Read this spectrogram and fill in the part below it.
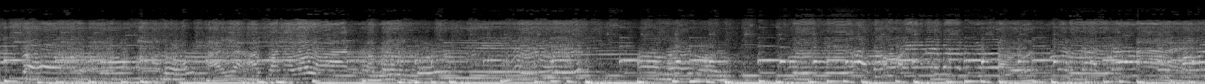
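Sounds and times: gamelan ensemble music: 0:00.0 - 0:12.0.

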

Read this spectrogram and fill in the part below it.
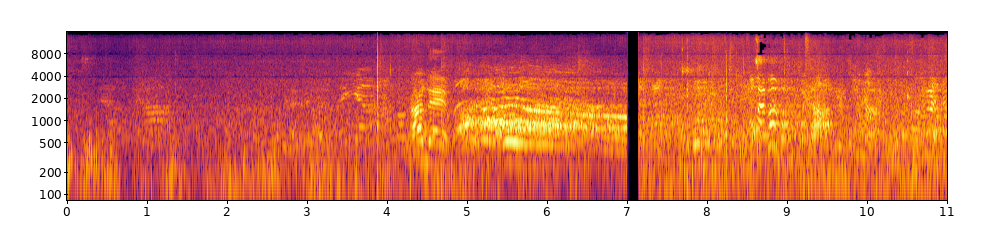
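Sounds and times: outdoor football game noise: 0:00.0 - 0:11.0
players shouting: 0:04.7 - 0:07.0.

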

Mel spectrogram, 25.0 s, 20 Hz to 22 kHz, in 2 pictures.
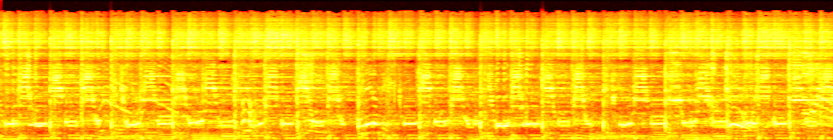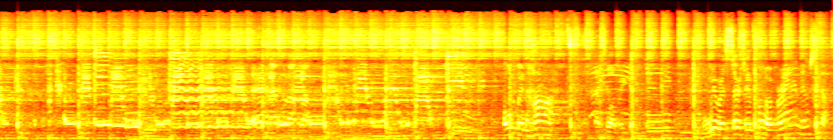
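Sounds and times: electric guitar lines: 0:00.0 - 0:20.8
drums and bass: 0:00.0 - 0:25.0.

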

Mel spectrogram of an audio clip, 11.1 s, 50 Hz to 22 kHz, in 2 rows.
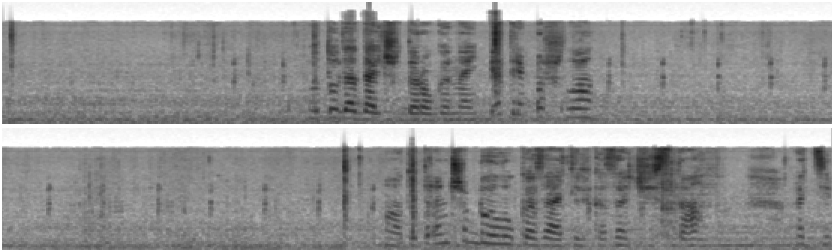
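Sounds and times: car engine and road rumble: 0:00.0 - 0:11.0
turn signal ticking: 0:00.0 - 0:11.0.

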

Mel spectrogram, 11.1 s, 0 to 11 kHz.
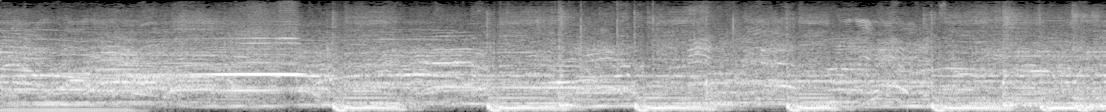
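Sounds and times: crowd shouting: 0:00.0 - 0:11.0
live hip-hop music over pa: 0:00.0 - 0:11.0
heavy bass hits: 0:03.3 - 0:03.9.

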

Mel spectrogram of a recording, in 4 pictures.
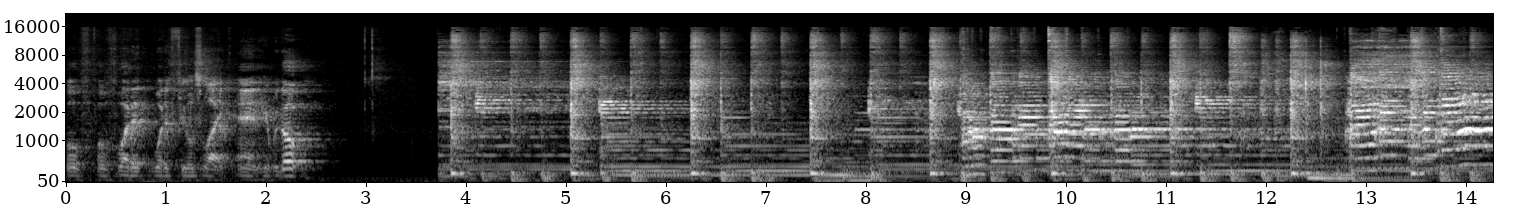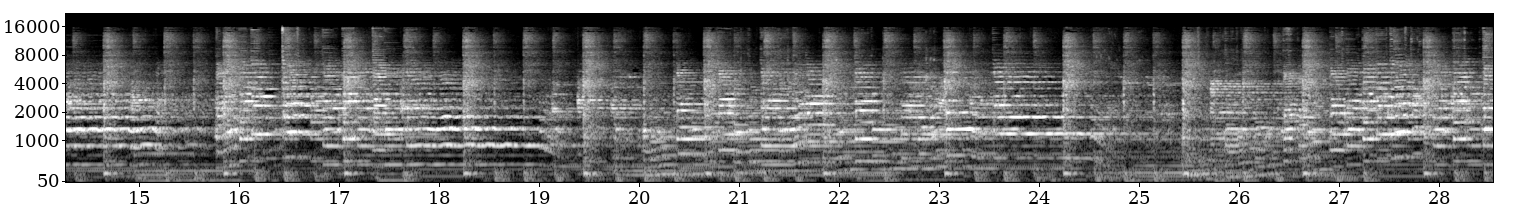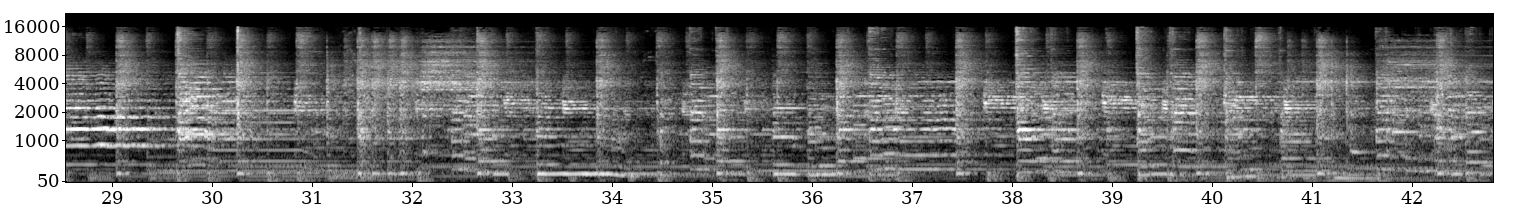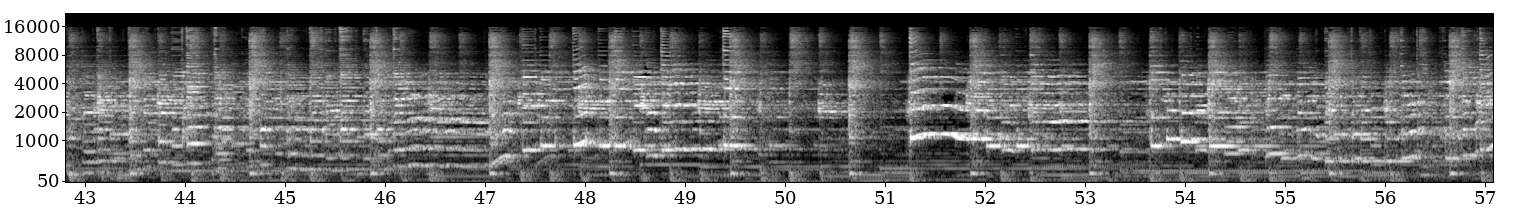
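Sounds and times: blues backing track: 0:03.7 - 0:57.0
electric guitar blues licks: 0:03.7 - 0:57.0.

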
